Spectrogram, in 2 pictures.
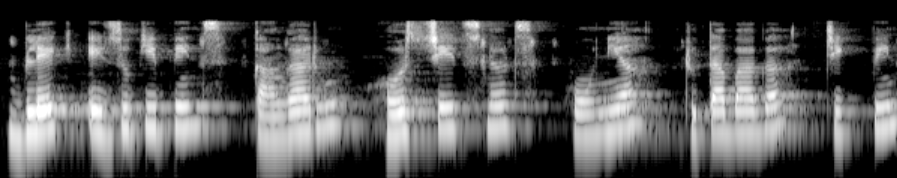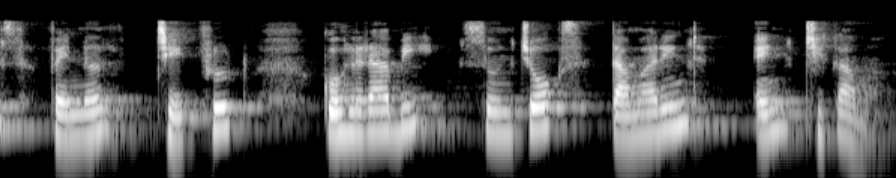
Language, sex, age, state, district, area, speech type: Gujarati, female, 18-30, Gujarat, Rajkot, rural, spontaneous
